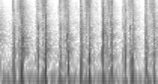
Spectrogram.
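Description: A deck of tarot cards is shuffled and pulled close up, making a quick rhythmic run of crisp riffling flicks and soft slaps with no talking.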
